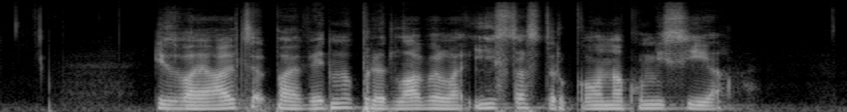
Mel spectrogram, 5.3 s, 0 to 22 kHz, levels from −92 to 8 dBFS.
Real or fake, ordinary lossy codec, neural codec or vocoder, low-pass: fake; none; codec, 44.1 kHz, 2.6 kbps, SNAC; none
